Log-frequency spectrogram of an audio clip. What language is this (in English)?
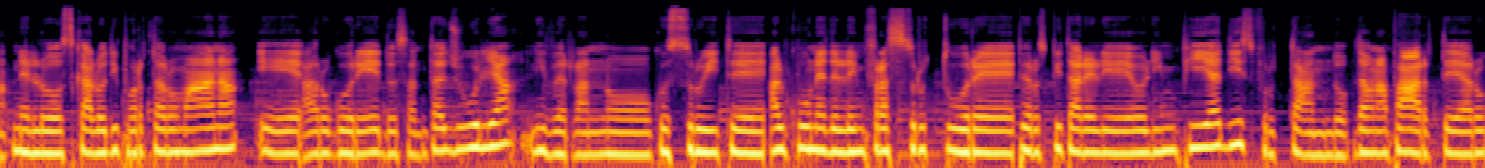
Italian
